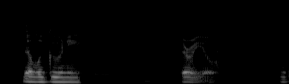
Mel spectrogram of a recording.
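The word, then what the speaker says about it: Nelagoney: Nelagari. Nelaguni. There we go. I think that's how it's spelled.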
